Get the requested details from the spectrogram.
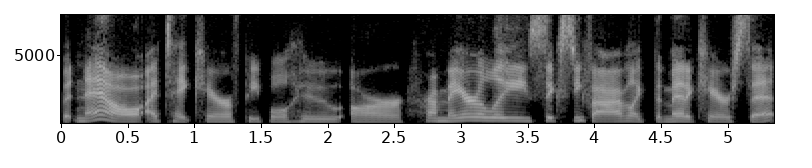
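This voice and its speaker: A woman talks with a Mississippi accent at a fairly low pitch, her intonation fairly even. The sound is dry and close, with no echo. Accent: Southern US (Mississippi). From Mississippi, US South. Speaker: physician and podcaster. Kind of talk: interview conversation.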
